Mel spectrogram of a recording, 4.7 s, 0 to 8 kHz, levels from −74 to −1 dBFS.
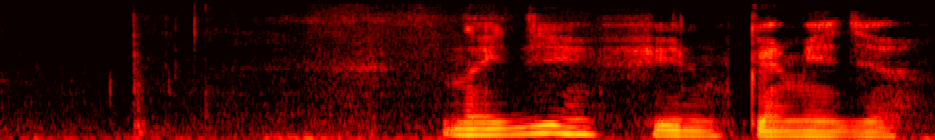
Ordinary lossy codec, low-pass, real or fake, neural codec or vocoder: none; 7.2 kHz; real; none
